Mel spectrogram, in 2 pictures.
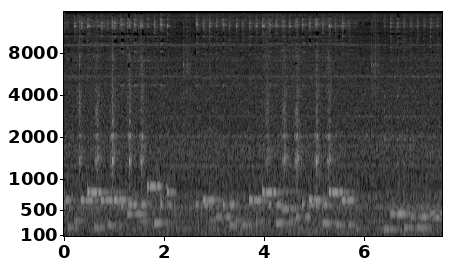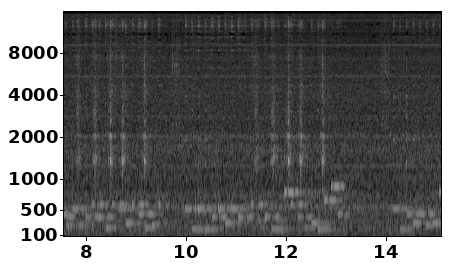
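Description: Mystical Unicorn video slot machine in play at a $2 bet, cycling through spins about every four seconds. Each spin carries a melody of short chiming notes. Quick clusters of ticks come as the reels stop.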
